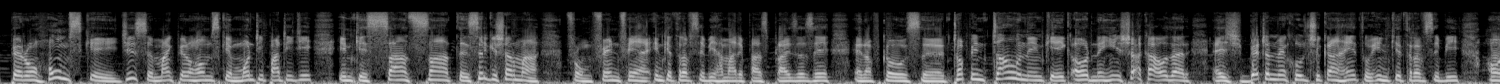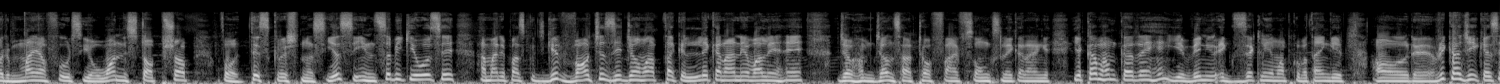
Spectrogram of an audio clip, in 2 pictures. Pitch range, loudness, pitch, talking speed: 155-205 Hz, -17 LUFS, 180 Hz, 210 wpm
